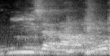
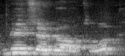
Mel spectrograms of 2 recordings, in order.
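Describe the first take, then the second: First: "miserator" with bright, forward ee, eh and ah; an open, bright-vowelled miserator; bright vowels. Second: "miserator" with dark, rounded vowels, like muh-zo-raw-tor; a dull, back-vowelled miserator. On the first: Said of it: "quite bright vowels". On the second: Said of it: "and not miserator". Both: Shown as a demonstration.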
